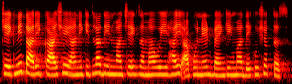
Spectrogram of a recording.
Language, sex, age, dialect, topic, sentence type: Marathi, female, 25-30, Northern Konkan, banking, statement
